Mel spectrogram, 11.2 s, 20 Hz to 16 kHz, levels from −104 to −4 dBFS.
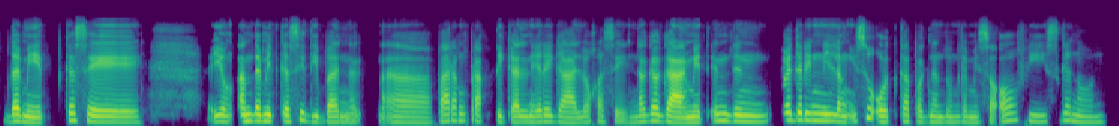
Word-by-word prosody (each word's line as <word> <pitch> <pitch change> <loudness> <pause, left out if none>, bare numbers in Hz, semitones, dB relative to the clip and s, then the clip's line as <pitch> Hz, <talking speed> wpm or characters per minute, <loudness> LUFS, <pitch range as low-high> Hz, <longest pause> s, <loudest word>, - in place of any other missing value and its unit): damit. 165 -5 +2 0.2
Kasi, 205 -1 0 1.2
yung 175 0 0
ang 190 0 +4
damit 190 -1 +3
kasi 180 +5 +1
'di 170 -1 -4
ba, 160 0 +1
nag 80 - -6 0.2
ah, 150 -2 -3
parang 195 +1 -1
praktikal 160 -4 -2
niregalo 160 -2 0
kasi 165 - -7
nagagamit. 155 -2 +4
And 195 0 +1
then 175 -1 +1
puwede 215 0 +3
rin 205 - +2
nilang 180 -3 +1
isuot 175 - 0
kapag 170 -3 -4
nandoon 155 0 -4
kami 150 -1 -4
sa 155 - -4
office, 185 -3 -5
gano'n. 165 -5 -5
170 Hz, 145 wpm, -24 LUFS, 155-190 Hz, 1.2 s, ang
